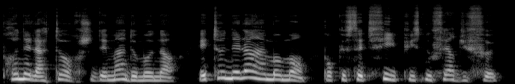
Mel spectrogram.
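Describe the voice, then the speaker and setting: A woman voicing a calm, tender young prince in a read-aloud tale, speaking gently and with composure. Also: medium pitch, moderate pace, natural voice.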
